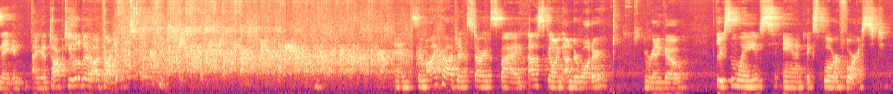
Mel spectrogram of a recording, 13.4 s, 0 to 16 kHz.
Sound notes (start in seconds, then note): 4.4 applause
